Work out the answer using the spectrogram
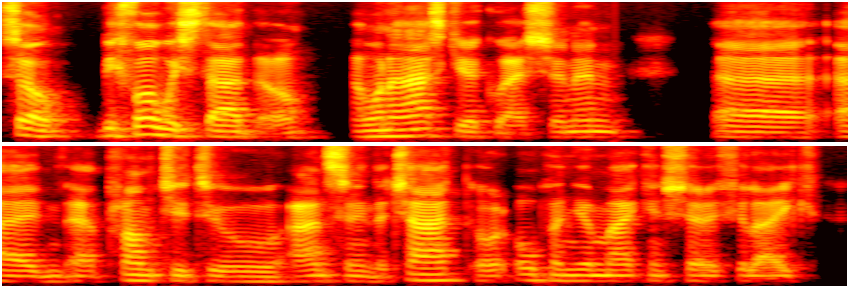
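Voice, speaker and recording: A man's voice: medium pitch, fairly even intonation, moderate pace, gravelly. A man in his forties from Italy with an Italian accent, giving an online lecture as a guest lecturer and engaging the audience with questions over a video call.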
